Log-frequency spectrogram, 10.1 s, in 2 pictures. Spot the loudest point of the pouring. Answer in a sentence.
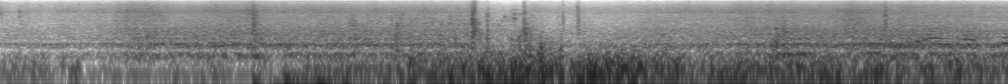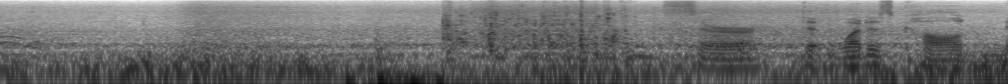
The loudest moment of the pouring is at 7 seconds.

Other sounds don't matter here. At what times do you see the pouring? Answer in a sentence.
You can hear the pouring from 1.2 to 2.7 s and from 6.8 to 8.2 s.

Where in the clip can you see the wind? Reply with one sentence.
You can hear the wind from 1.4 to 10.0 s.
